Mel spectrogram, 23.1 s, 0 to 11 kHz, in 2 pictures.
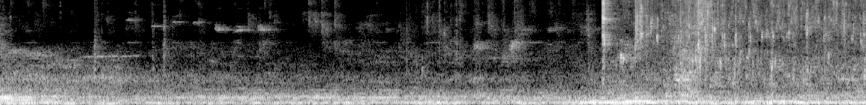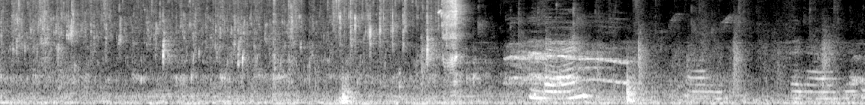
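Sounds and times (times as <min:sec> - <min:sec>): water running from a tap: 0:07.8 - 0:19.8
hands rinsed under water: 0:08.0 - 0:18.0.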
